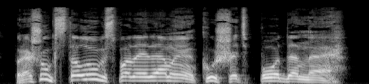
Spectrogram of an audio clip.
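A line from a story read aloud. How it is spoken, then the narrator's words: Loud call. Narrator (Russian): громко позвал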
